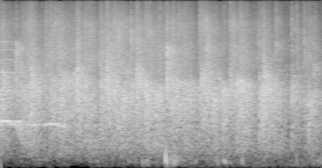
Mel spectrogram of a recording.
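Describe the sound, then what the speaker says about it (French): A comedy club audience gives a comedian a thick, sustained round of applause with scattered cheers. The clapping is steady and fills the room, with a few louder claps standing out. "Un tonnerre d'applaudissements pour Gabriel Duquette!"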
